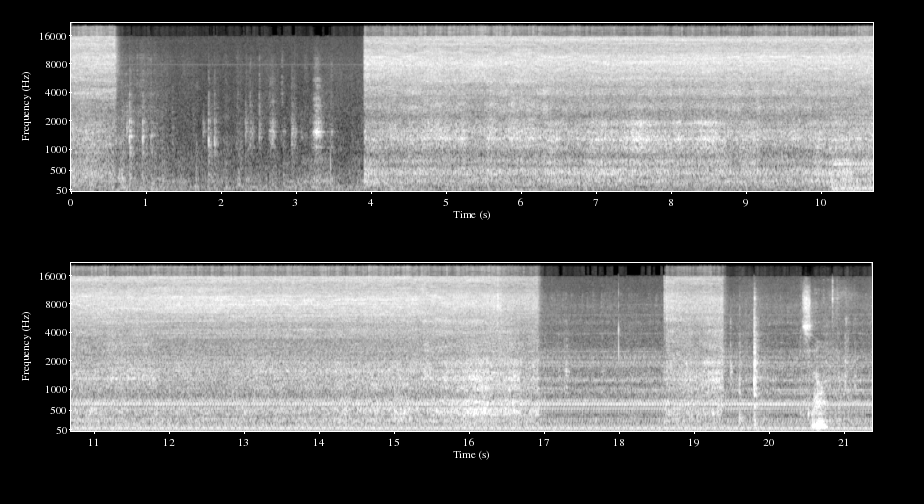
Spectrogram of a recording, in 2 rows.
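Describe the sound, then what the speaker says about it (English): A spray gun hisses steadily as it lays down primer at 15 psi on a BT-7 tank model, a close, continuous airy rush with brief pauses and a few faint bursts toward the end. "I'm spraying at 15 psi."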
